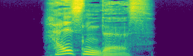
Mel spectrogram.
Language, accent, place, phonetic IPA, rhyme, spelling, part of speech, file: German, Germany, Berlin, [ˈhaɪ̯sn̩dəs], -aɪ̯sn̩dəs, heißendes, adjective, De-heißendes.ogg
- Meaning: strong/mixed nominative/accusative neuter singular of heißend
